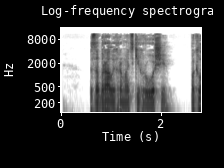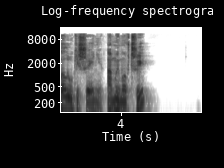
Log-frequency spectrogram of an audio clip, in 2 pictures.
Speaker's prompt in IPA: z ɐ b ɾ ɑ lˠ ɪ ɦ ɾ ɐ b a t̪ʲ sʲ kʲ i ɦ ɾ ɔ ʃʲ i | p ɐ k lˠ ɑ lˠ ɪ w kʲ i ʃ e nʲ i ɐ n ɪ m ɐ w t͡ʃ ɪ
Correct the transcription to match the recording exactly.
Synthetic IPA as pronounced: z ɐ b ɾ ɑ lˠ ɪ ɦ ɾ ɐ m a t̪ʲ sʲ kʲ i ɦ ɾ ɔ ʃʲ i | p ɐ k lˠ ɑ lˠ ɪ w kʲ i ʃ ɛ nʲ i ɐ m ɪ m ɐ w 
